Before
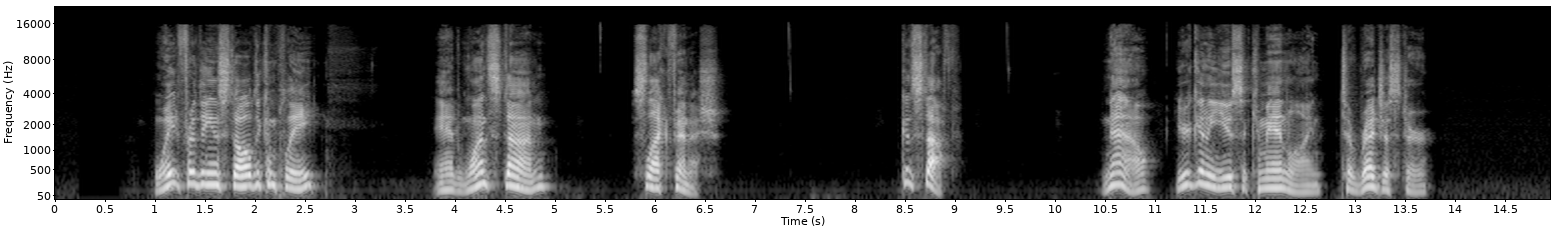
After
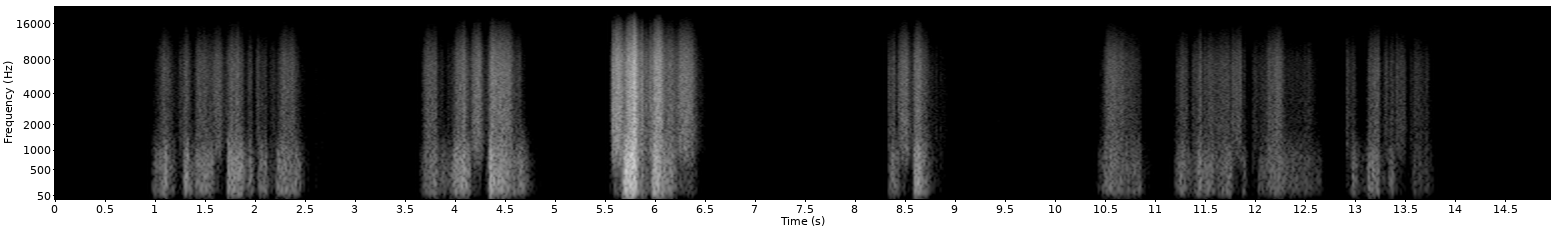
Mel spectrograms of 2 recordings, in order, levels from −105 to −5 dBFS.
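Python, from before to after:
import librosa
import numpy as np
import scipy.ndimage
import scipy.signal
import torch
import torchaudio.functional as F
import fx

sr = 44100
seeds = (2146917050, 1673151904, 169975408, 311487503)

y = fx.doppler_pass(x, sr, speed_mps=14, closest_m=2.2, pass_at_s=5.79)
y = fx.highpass(y, sr, hz=810.0, slope=6)
y = fx.noise_vocoder(y, sr, seeds[0], bands=2)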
